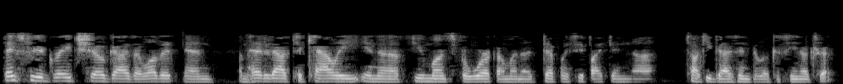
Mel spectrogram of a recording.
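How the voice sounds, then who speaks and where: A husky man leaves a voicemail over a narrow, tinny phone line. He talks informally as a caller explaining himself, with a dry sound and no room around him. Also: medium pitch, level tone, quick pace, dry recording.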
